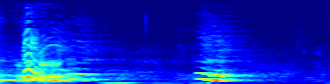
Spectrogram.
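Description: Gibbons calling: a run of loud whoops that rise and fall in pitch and fade out by about a second in, then one more falling whoop about a second and a half in.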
